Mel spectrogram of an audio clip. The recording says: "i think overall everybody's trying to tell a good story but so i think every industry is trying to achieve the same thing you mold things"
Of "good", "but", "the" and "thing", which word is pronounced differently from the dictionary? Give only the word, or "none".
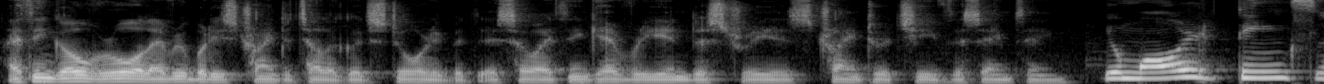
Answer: none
